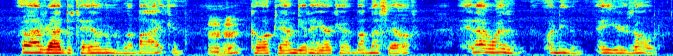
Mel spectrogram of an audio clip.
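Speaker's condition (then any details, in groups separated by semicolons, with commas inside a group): Parkinson's; affects voice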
